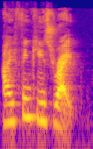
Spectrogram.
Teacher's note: Do you notice too at the end of the word right? There's no t sound.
